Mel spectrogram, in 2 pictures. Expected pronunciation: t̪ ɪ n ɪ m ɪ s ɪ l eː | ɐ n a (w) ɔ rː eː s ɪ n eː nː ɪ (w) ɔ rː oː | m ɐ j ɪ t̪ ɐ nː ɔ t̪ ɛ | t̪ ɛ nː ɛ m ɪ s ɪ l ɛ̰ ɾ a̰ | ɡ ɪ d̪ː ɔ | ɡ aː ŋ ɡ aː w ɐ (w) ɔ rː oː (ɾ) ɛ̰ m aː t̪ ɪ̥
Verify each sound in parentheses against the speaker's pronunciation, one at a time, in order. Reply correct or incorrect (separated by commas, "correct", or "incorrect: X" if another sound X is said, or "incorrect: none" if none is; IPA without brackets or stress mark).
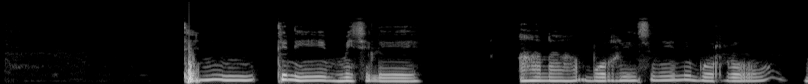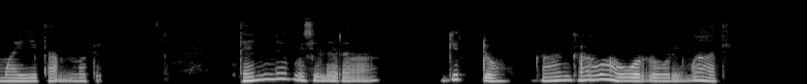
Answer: incorrect: b, incorrect: b, correct, correct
